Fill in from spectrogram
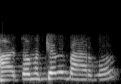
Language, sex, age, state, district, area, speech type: Odia, male, 45-60, Odisha, Nabarangpur, rural, conversation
